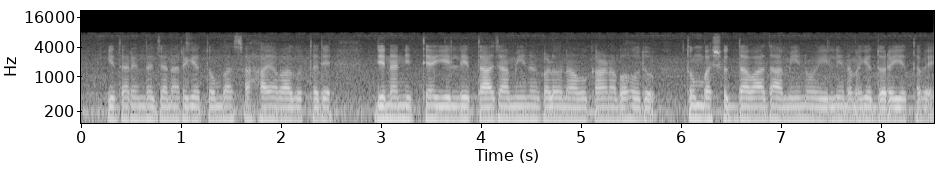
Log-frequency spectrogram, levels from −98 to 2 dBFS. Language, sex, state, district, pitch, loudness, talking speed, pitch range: Kannada, male, Karnataka, Shimoga, 125 Hz, -19 LUFS, 110 wpm, 120-125 Hz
